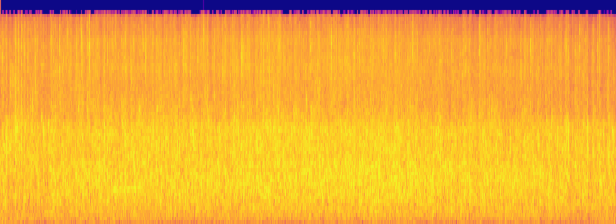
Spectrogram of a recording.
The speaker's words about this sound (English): Well, I would just ask the entire support staff if they'll stand up, and we'll all give them a round of applause for the job they've done.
